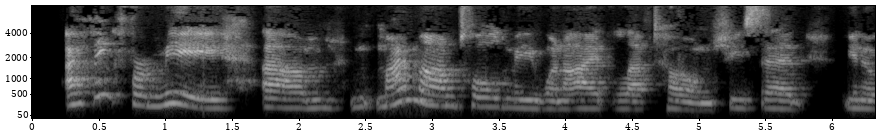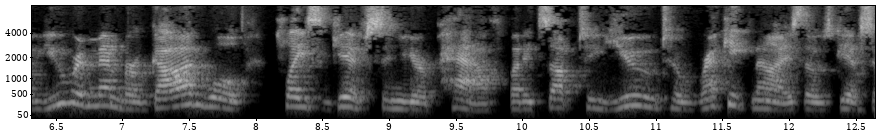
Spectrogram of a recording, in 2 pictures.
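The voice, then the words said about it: Missouri accent. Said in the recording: “You got your Missouri accent.”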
